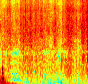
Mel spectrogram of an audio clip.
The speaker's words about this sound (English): He's rustling about. He's handing me an object. It's wrapped in newspaper. Intriguing. Often you don't get stuff wrapped in newspaper in charity shops.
